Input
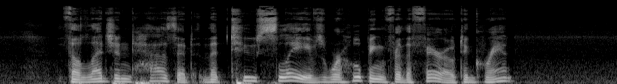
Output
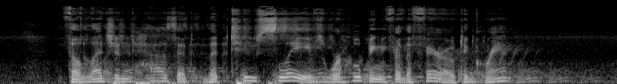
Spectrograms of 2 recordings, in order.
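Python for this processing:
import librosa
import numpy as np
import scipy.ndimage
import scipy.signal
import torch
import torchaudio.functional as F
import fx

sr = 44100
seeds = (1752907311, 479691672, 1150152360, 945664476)

y = fx.echo_split(x, sr, split_hz=840.0, low_ms=313, high_ms=113, feedback_pct=52, wet_db=-13.0)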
